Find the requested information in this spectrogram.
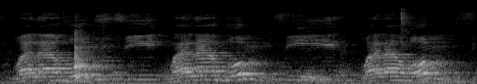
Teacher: قف على الميم ثم اقرأ الفاء لا سرعة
